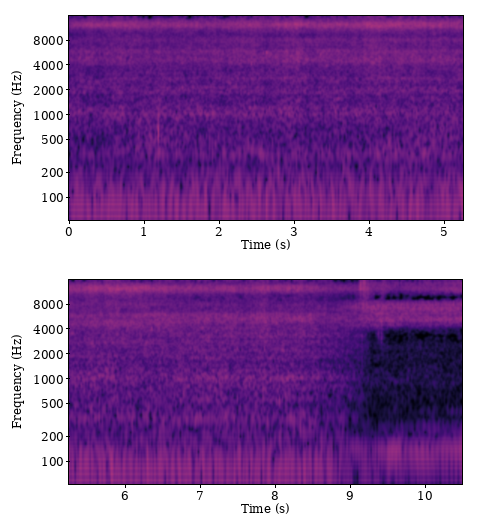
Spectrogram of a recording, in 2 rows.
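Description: Busso 3.0 V6 engine of a Lancia Stratos replica heard from inside the cabin while cruising, a steady low drone mixed with road and wind noise. About nine seconds in, the road noise drops away and only the engine is left, running at a lower, steady tone.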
